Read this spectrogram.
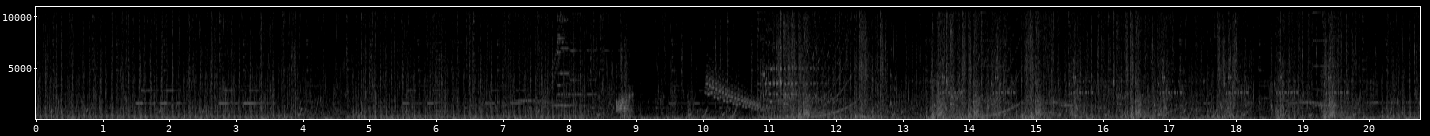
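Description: Upbeat electronic game music plays steadily.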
